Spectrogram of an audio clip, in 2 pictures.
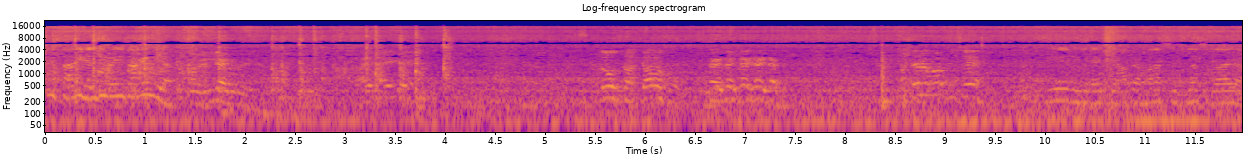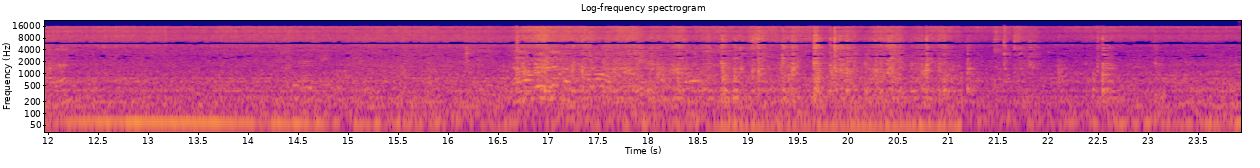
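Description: Metal ladles scrape and clang against a wok.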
